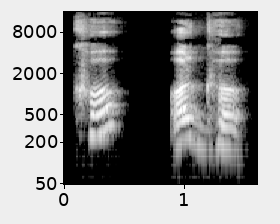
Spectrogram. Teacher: महाप्राण है ये क्योंकि इसमें श्वास वायु ज्यादा निकल रही है उच्चारण में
